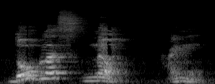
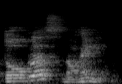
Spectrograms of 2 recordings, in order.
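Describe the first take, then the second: First: There is a pause after 'não'. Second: There is no pause after 'não'. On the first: Douglas is told no, and the answer is Raimundo. "só de uma coisa de mudar a posição da vírgula" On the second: The name should be Douglas, not Raimundo. "a vírgula fica antes ali do não Raimundo"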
